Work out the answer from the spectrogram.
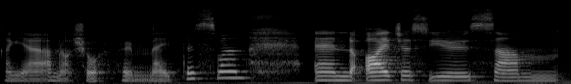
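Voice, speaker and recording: A woman's voice: on the low side, takes it slowly, creaky. A woman hosting a craft video, narrating casually in a chatty, rambling way, sounding stuffed up from a cold. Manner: chatty and rambling, laughs often.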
